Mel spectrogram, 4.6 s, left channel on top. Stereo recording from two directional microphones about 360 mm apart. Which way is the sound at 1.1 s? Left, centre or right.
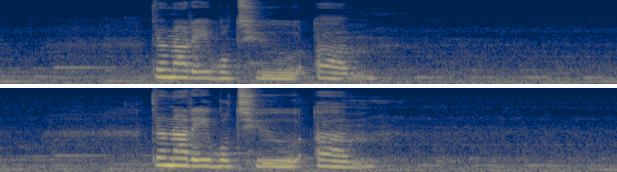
Right.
